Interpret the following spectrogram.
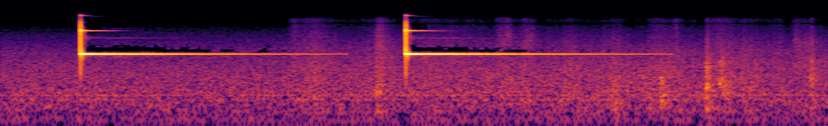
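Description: Phone notification chime: two identical bright dings about three seconds apart, each ringing out and fading over two to three seconds. Faint rustling of bedding near the end.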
